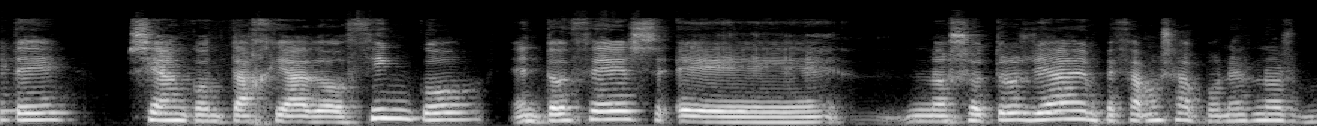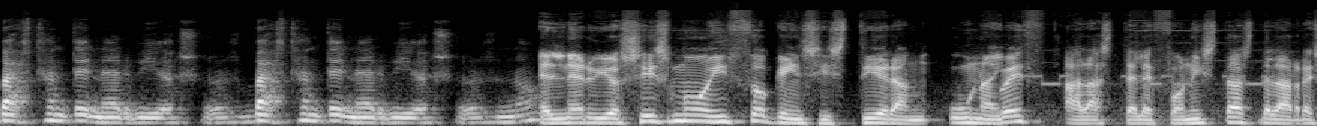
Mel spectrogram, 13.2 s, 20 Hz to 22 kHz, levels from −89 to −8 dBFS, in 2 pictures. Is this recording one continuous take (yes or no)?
no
